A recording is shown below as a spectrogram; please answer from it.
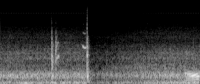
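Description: Small Honda motorcycle's engine running at low riding speed, a steady low rumble mixed with wind on the microphone. Two light clicks come a little past halfway.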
